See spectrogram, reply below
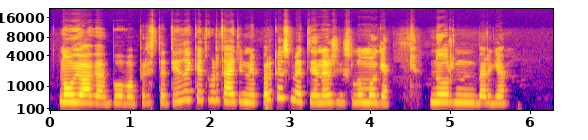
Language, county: Lithuanian, Tauragė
